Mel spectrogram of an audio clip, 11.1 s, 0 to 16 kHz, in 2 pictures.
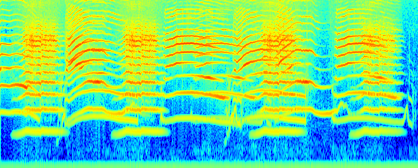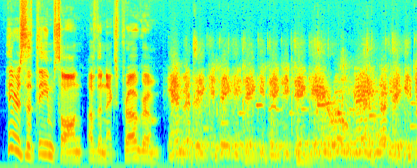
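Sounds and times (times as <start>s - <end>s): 
kittens meowing: 0.0s - 5.6s
speech: 5.7s - 11.1s.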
